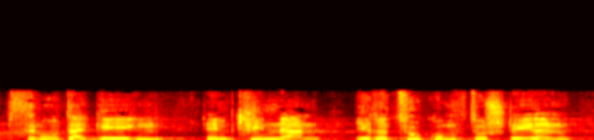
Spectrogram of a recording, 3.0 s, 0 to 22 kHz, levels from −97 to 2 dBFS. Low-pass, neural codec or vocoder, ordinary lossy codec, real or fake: none; none; none; real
